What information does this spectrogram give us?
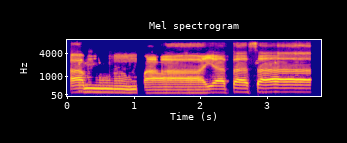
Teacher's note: মিমটা টান দেবেন না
